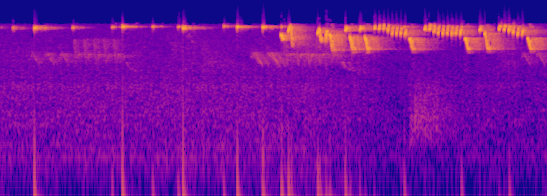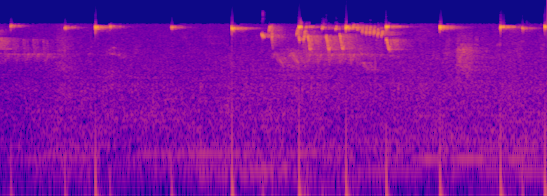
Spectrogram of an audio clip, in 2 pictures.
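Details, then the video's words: Ringing 'retinido' song of a Saffron finch in dispute, used for teaching young birds: thin high chips spaced about half a second apart, then a dense burst of fast shimmering trills, a pause, and another trilled run. "Canário da terra - Canto retinido com disputa"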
